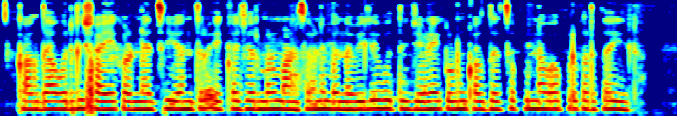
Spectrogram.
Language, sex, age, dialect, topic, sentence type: Marathi, female, 31-35, Northern Konkan, agriculture, statement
